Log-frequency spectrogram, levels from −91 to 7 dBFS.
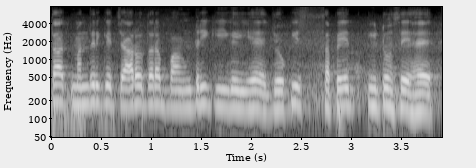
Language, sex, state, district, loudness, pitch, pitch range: Hindi, male, Uttar Pradesh, Lalitpur, -15 LUFS, 160 Hz, 150-175 Hz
